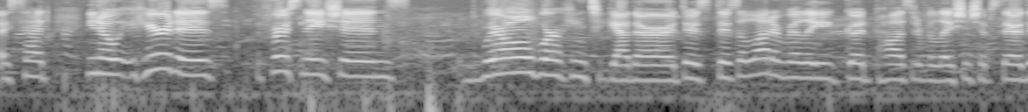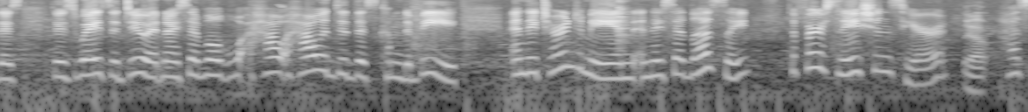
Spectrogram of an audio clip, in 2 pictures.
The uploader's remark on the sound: record on-site at the Yukon Mining Association Investment Conference 2016 in Dawson City!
